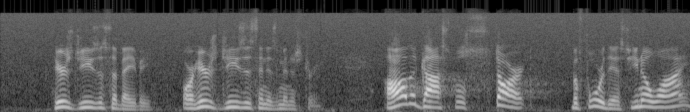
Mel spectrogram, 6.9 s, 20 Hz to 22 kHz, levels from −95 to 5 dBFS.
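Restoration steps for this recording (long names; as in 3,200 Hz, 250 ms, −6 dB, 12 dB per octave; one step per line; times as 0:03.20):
click removal
repair the gap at 0:02.17/0:03.20, 5.8 ms
noise reduction from a noise print 26 dB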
